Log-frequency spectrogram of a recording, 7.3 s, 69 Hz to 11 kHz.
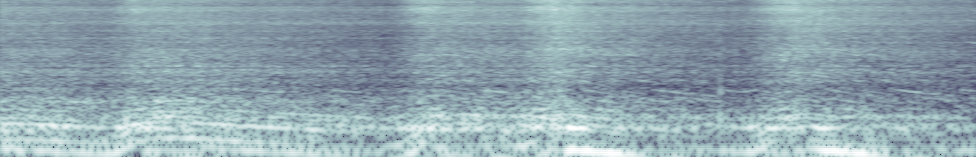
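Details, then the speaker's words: Cold 1996 Chevy Tahoe 4WD with a Vortec 6000 6.0L V8 at 179,606 miles, revved after a cold start. Deep rumble rises and falls cleanly over several blips with no knocks, rattles or stumbles; good oil pressure and charging, healthy. "all right let's give her some reps here reps revs here da da da da"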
